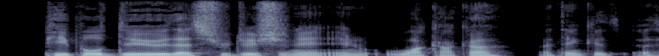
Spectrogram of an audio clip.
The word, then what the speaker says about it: Oaxaca: And also our tour guide gave us like a tour of like some of the stuff that people do that's tradition in Oaxaca.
